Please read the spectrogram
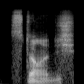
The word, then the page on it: stodge: British English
